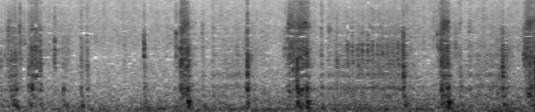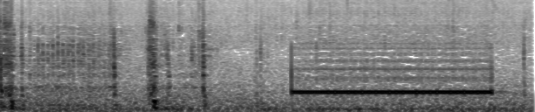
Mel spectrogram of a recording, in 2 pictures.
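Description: A telephone dialing a call: a run of short, sharp clicks and beeps, then a steady, loud electronic tone that holds for about two seconds near the end.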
